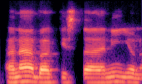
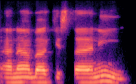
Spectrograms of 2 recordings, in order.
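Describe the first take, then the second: First: The word ends with a full vowel and -un. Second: The word ends cut off without a final vowel.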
